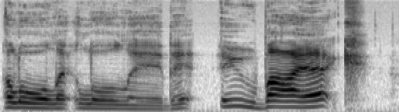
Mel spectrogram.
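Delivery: put-on monster voice with Yorkshire accent. Retelling what the dragon in a kids' show used to say: imitating a yorkshire dragon. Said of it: "the dragon was Yorkshire".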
